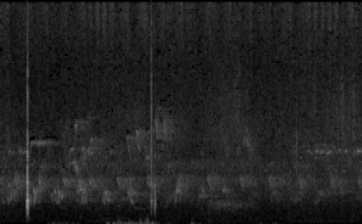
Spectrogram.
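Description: Forest ambience: a chorus of short high chirps repeating several times a second, with low rumbles in the first two seconds and two sharp clicks, one near the start and one about two seconds in.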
